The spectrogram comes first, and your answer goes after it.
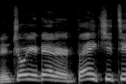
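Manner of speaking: mock server exchange.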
